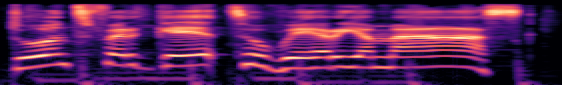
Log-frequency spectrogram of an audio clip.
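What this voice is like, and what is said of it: Bad fake Scottish accent. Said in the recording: “in the worst Scottish accent ever”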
